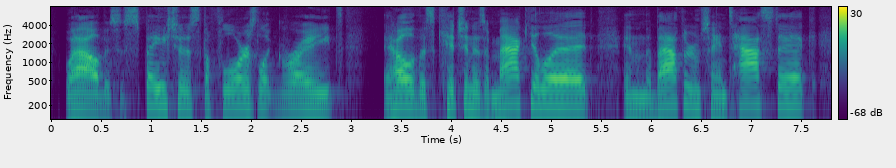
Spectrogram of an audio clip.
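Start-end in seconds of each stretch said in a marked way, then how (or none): none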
